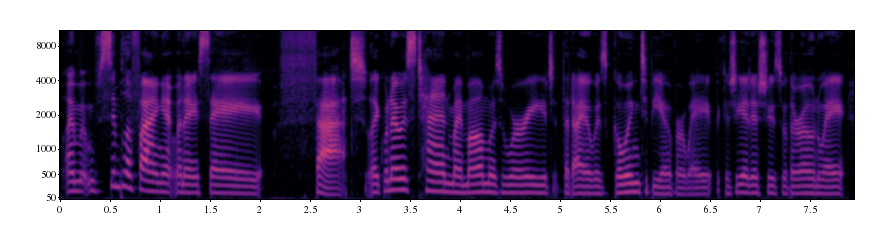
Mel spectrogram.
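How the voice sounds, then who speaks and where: Low-voiced American woman in her thirties. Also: brisk, few pauses, a bit bright, smooth, no room sound. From United States. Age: 30s. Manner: rambling, self-deprecating, laughs often. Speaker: podcast guest. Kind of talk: casual podcast chat.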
